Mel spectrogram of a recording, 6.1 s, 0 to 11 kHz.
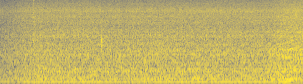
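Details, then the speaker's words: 2001 GMC Sonoma 2.2L after engine replacement, held at about 2,000 rpm to circulate coolant until thermostat opens: steady even drone, no knocks or misses; some smoke burning off is normal; healthy. "bout 2,000 RPM until I'm sure the cooling is circulated through the thermostat's opened up and I've got good heat"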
